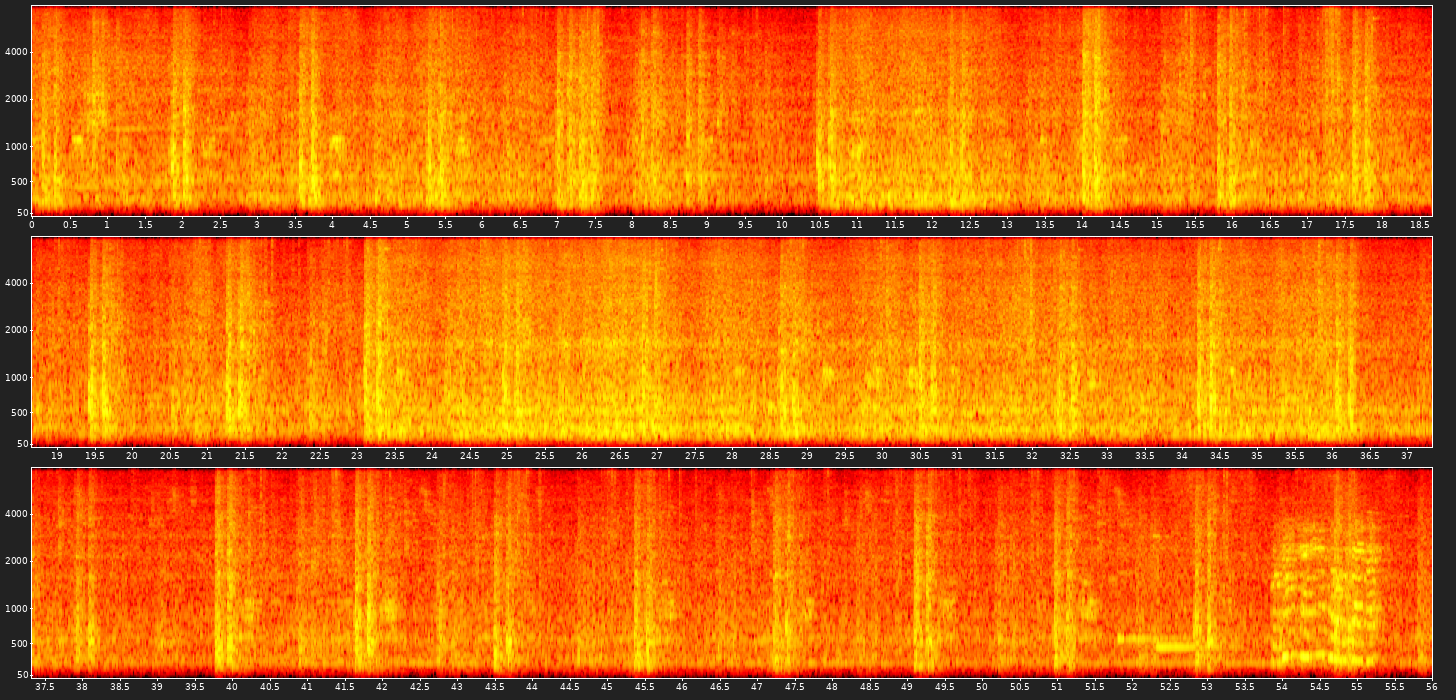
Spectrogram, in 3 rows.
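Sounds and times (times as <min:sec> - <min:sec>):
train running rumble: 0:00.0 - 0:36.5, 0:39.0 - 0:56.0.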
